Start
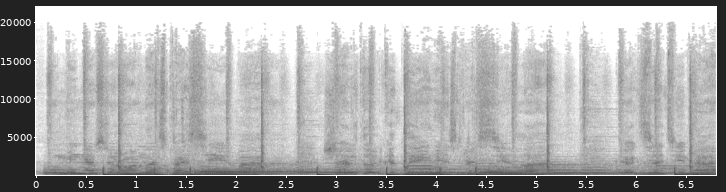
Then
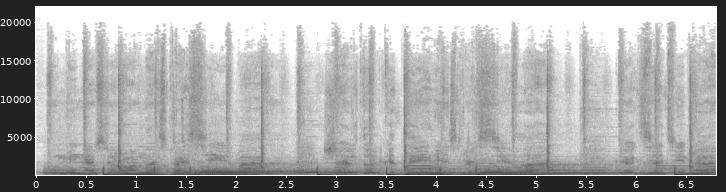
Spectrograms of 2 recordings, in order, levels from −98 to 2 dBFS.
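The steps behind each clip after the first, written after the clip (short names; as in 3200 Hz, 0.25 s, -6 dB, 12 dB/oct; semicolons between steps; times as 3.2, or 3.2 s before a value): bell 81 Hz -8.5 dB 0.52 oct; gain +2 dB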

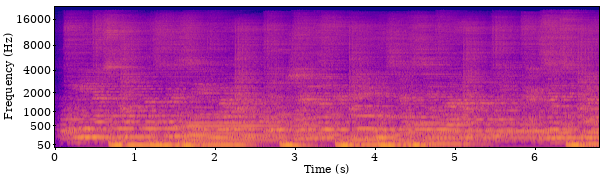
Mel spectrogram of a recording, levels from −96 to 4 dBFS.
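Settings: limiter -25 dBFS, peak gain reduction 6.5 dB; on a send: thin delay 91 ms, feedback 58%, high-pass 1600 Hz, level -3.5 dB; on the sum: Schroeder reverb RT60 0.89 s, combs from 28 ms, DRR -6.5 dB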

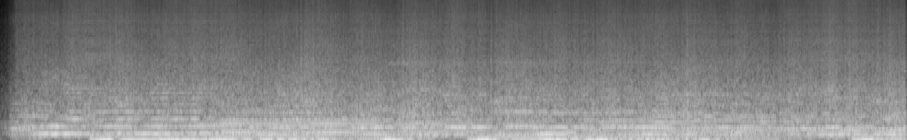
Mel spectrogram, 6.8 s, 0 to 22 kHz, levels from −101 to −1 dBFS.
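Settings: echo 0.765 s -5.5 dB; running maximum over 17 samples; gain +6 dB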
